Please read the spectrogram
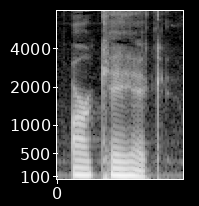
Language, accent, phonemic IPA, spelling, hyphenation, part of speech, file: English, General American, /ɑɹˈkeɪ.ɪk/, archaic, ar‧cha‧ic, noun / adjective, En-us-archaic.ogg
